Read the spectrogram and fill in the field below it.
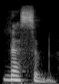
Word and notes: नसब: نسب

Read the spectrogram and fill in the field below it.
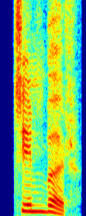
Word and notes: चैंबर: Hindi

